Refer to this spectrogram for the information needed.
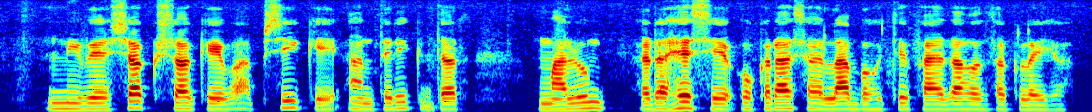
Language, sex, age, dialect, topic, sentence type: Magahi, male, 25-30, Western, banking, statement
